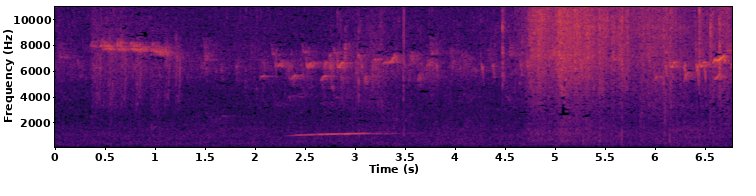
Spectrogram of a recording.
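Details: A hill partridge at Eaglenest, Arunachal Pradesh, gives a single soft, clear whistle rising slightly in pitch, over a hiss of forest noise with faint high insect or bird notes.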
